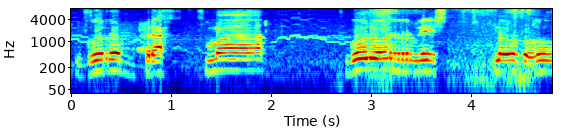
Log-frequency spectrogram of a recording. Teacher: మనం ఆఘాతాలు లెక్క తీసుకుంటే ఋ పైన ఆఘాత వస్తుంది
